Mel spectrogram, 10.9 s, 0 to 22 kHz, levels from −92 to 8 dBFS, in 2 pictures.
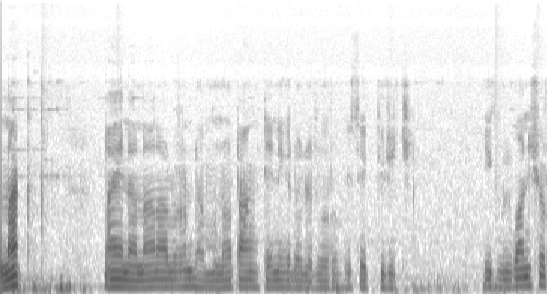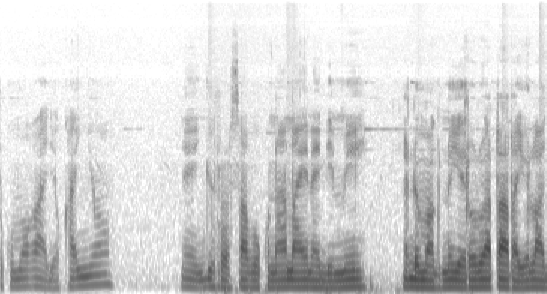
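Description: Nothing stood out on listening to the recording.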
